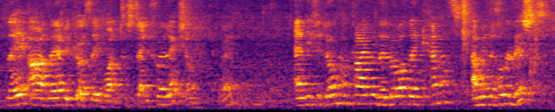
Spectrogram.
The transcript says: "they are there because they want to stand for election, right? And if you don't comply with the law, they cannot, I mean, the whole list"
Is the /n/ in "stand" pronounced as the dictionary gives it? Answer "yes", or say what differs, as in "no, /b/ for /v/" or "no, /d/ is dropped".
yes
